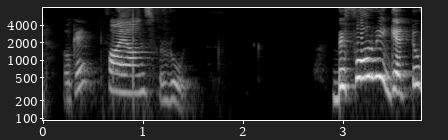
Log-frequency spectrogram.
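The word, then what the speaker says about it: Fajans: of people call it fajan rule fajan rule fajan rule please understand it's not fajan rule it's called as fan rule J is pronounced as y okay fance rule before we get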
